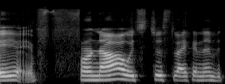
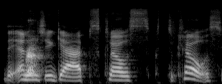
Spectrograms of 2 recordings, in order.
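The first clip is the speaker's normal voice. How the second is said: usual speaking voice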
